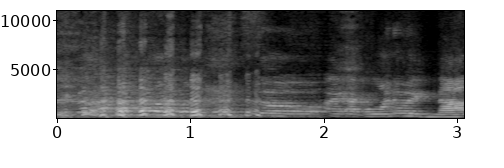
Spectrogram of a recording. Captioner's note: laughing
